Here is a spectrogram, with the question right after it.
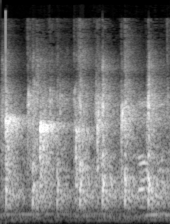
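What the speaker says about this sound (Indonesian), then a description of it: "Tepuk tangan untuk Bagas." A class claps for a pupil, a short burst of scattered hand claps close by, mixed with children's voices.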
